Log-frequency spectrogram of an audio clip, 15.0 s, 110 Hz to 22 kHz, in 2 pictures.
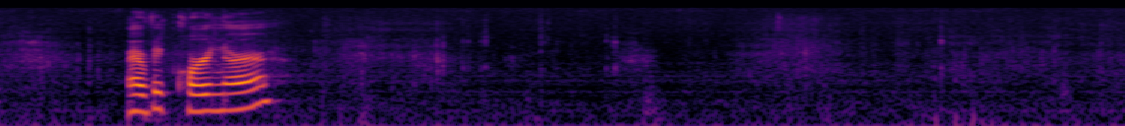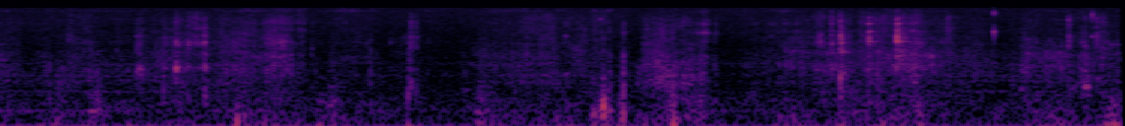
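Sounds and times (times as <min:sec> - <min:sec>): steady low hum: 0:00.0 - 0:15.0
gloved hands handling objects: 0:02.1 - 0:15.0.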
